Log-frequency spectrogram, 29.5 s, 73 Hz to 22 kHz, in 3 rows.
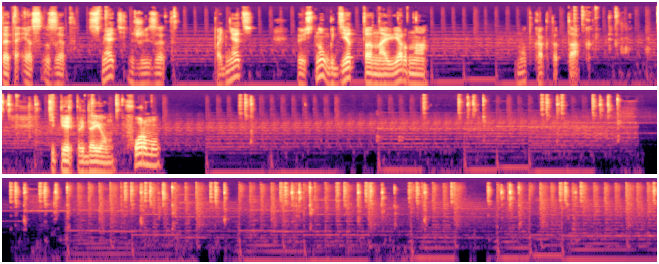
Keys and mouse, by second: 8.5 shift+click, 8.8 shift+middle click, 10.0 shift+middle click, 10.5-13.5 drag, 16.2 click, 16.9 shift+g, 18.0 click, 18.2 click, 18.8 g, 19.7 click, 20.4 g, 22.0 g, 22.7 shift+click, 24.1 g, 25.0 click, 25.4 shift+g, 25.7 click, 26.4 click, 27.3 g, 28.1-29.4 drag.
